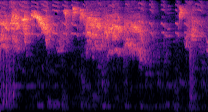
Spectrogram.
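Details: Ultramarine grosbeak of the fibra tournament type singing a brief, continuous run of bright, rapidly modulated warbled notes, ending in a short separate flourish.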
